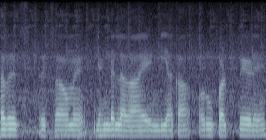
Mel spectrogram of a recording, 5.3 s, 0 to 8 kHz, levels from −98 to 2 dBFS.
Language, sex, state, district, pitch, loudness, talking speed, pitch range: Hindi, male, Uttar Pradesh, Ghazipur, 110 Hz, -29 LUFS, 135 wpm, 110-115 Hz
